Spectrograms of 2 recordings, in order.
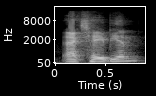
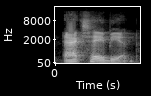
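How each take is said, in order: First: Axhabian with a puzzled rising tune; questioning Axhabian. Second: Axhabian with a settled falling tune; flat statement Axhabian. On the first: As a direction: ask "Axhabian?" rising at the end. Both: Shown as a demonstration. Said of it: "repeats the odd word".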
